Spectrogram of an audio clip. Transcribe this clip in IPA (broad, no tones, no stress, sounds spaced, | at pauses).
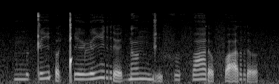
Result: ŋ ʏ ʈ i ʔ ə̰ ǃ i ɭ i r ḛ ɗ ə̃ ŋ ɡ ḭ f ʏ f a ɾ ə̰ f a̰ r ə̰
